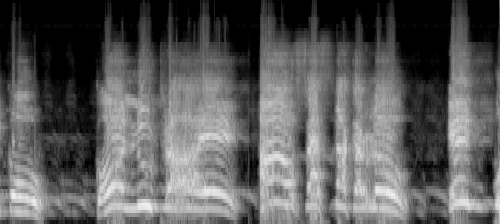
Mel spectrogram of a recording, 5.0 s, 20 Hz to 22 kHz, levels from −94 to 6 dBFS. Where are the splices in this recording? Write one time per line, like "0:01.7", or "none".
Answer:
0:02.5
